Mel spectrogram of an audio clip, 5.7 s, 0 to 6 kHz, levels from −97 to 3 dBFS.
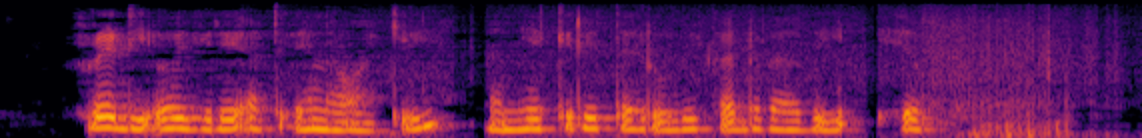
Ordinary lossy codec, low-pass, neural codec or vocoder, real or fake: none; 5.4 kHz; none; real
